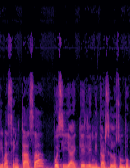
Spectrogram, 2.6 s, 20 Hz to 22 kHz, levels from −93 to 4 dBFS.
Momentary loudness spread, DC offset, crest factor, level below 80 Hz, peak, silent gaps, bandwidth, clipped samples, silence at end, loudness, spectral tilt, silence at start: 3 LU; under 0.1%; 14 dB; -36 dBFS; -12 dBFS; none; 17.5 kHz; under 0.1%; 0 s; -27 LUFS; -6 dB/octave; 0 s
